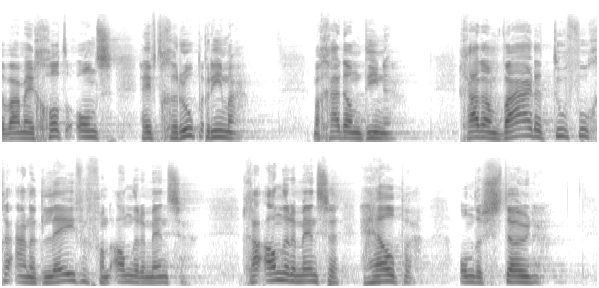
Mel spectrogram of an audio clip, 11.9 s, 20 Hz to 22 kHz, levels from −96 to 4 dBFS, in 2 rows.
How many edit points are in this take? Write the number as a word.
one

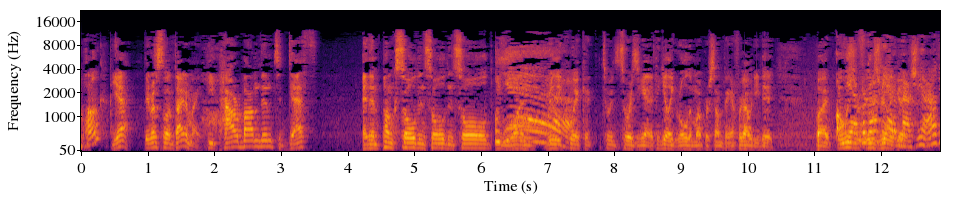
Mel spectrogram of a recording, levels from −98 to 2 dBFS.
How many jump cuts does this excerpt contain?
one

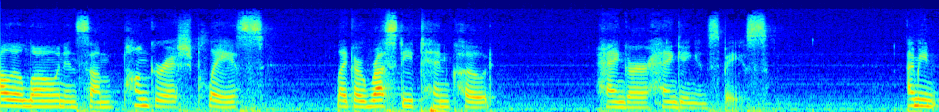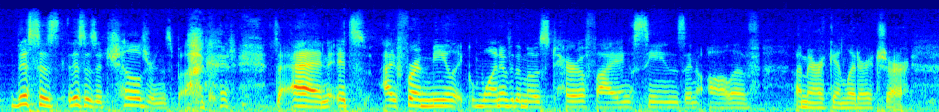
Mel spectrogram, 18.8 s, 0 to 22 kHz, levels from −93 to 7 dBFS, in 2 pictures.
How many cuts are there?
zero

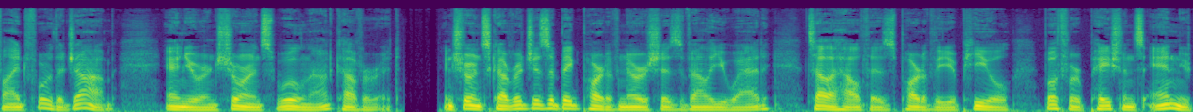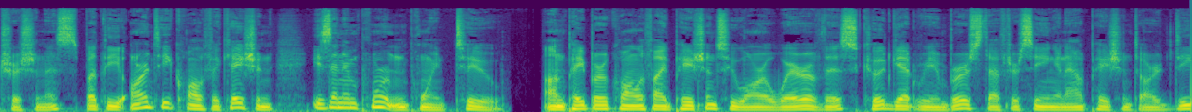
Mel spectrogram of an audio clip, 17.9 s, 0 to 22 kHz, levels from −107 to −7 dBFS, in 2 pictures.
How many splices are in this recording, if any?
two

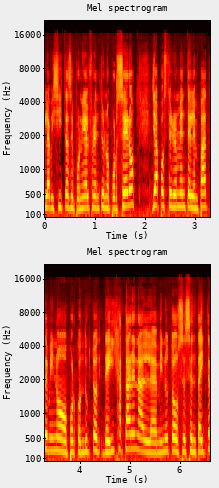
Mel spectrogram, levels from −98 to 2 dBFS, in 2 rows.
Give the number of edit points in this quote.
one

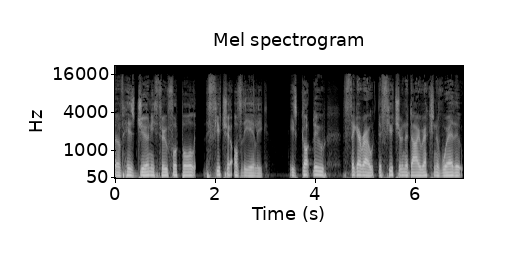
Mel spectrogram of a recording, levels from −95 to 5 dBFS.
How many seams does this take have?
two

